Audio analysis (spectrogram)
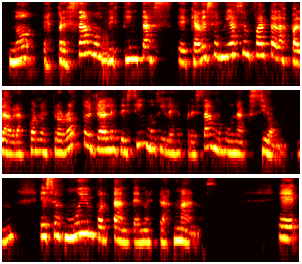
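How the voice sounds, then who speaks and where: A woman's voice: fairly high pitch, fairly bright tone. A woman from Argentina teaching a storytelling training lesson, explaining patiently with fillers and checking questions. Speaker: children's ministry trainer.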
